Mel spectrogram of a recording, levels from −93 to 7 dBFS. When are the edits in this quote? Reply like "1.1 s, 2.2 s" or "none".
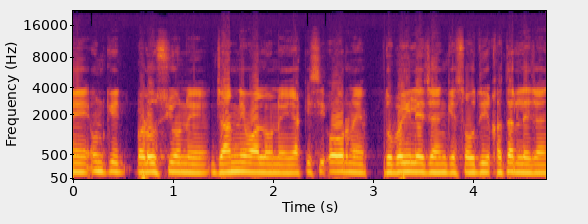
3.0 s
